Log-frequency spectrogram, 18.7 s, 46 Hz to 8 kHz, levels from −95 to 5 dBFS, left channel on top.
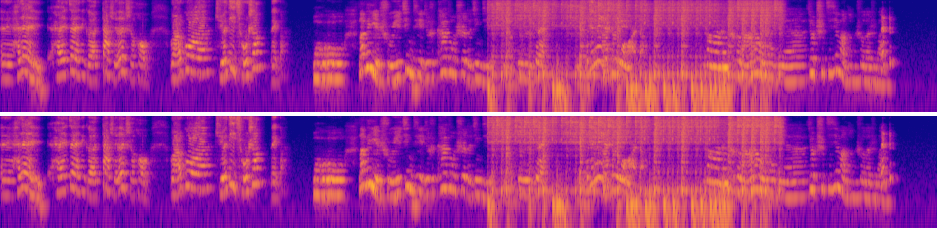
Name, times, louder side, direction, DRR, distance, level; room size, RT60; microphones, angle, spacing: voice 1, 0.0-5.7 10.7-11.0 11.7-12.9 17.6-17.8, equal, 10° left, 1.5 m, -29 dB
voice 2, 6.3-10.7 11.5-12.7 14.1-17.8, equal, 45° left, 3.2 m, -29 dB
sound 1, 9.7-15.7, right 3 dB, 15° right, 1.6 m, -27 dB
10.0 x 5.2 x 2.9 m
head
